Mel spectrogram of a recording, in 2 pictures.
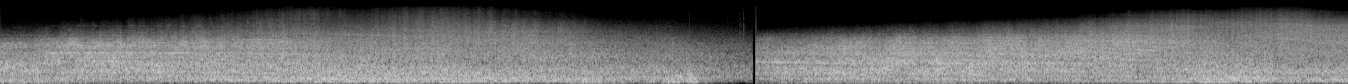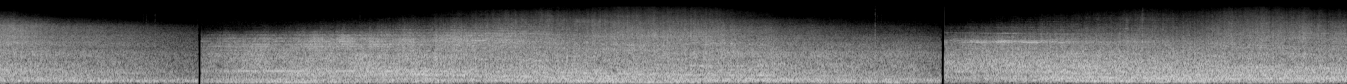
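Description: Wide-body twin-jet airliners on final approach passing low overhead, one after another: loud jet engine noise with a high whining fan tone. The sound breaks into four separate passes, each cutting off abruptly.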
